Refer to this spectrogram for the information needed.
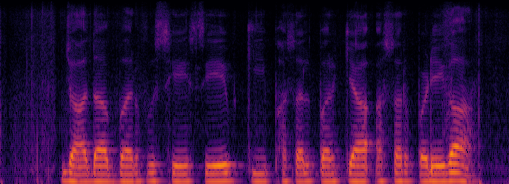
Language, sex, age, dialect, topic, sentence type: Hindi, male, 18-24, Garhwali, agriculture, question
